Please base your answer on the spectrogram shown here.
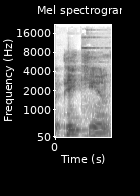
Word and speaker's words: pecan: used to be a pecan field or if you say it wrong pecan field features a two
